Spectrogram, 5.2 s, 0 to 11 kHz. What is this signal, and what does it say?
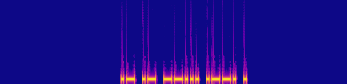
Morse code, heard as a keyed tone, about 32 wpm, 700 Hz. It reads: AA7PE
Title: USA Call Signs - 5 Characters - Repeated 3x - 30wpm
